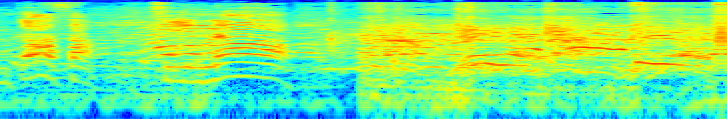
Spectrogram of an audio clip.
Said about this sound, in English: Soon the police arrive and they begin to drag off people in the crowd. The arrests and the violence only make the demonstrators angrier. We are not afraid, they cry out.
